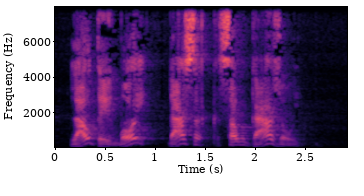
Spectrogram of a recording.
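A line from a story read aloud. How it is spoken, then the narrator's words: Loud shouting. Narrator (Vietnamese): Chí Tôn thét to lên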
